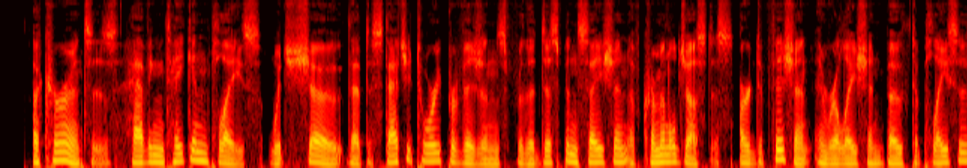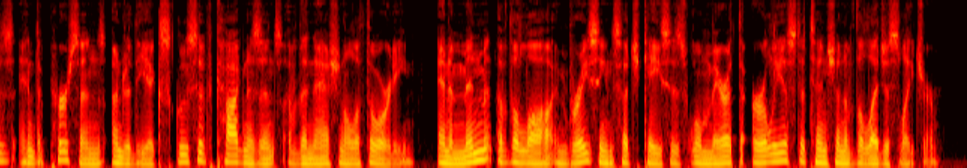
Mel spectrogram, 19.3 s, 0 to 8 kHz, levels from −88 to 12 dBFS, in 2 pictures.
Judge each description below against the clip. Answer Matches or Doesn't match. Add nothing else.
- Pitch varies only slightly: Doesn't match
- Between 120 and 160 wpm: Matches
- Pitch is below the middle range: Matches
